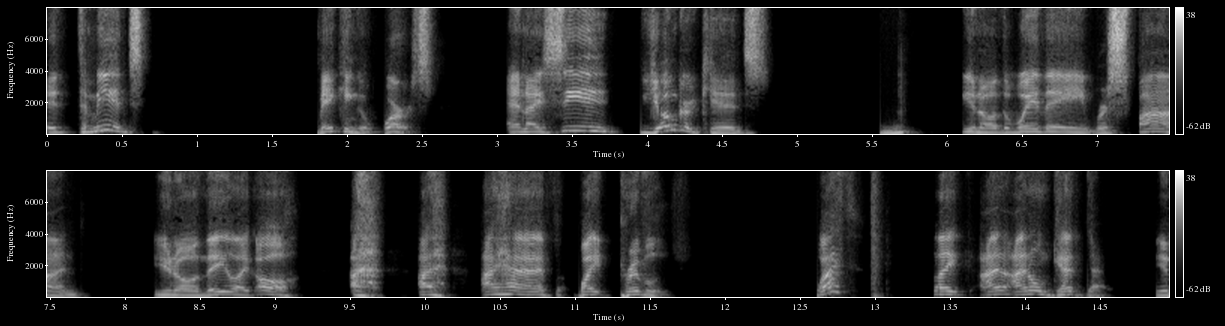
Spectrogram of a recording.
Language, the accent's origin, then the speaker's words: English; New York, United States; I didn't even think about that growing up in New York.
